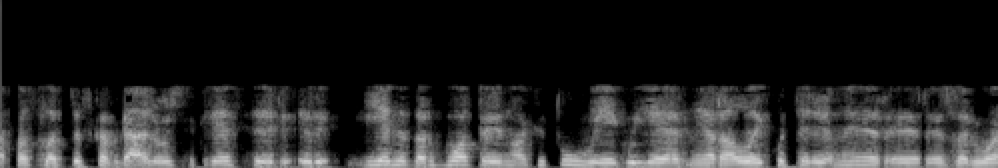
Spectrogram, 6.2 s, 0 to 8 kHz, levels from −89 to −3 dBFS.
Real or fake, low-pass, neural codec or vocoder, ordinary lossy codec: fake; 7.2 kHz; vocoder, 44.1 kHz, 80 mel bands, Vocos; AAC, 16 kbps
